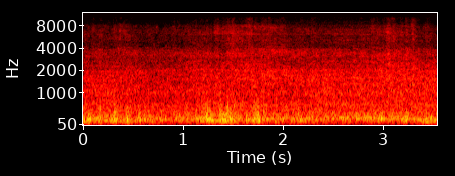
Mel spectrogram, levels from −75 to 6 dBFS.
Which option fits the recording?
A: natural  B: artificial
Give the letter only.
A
